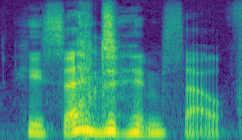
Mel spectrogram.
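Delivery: ordinary delivery, nothing marked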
